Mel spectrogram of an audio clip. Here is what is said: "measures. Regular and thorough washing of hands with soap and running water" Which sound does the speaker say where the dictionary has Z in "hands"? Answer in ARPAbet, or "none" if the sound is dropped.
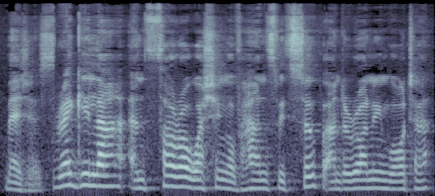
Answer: Z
